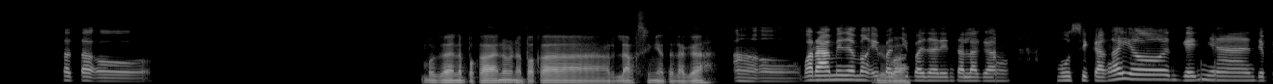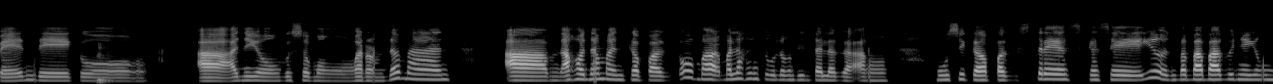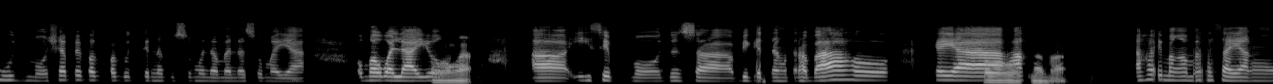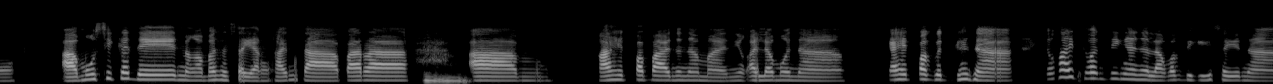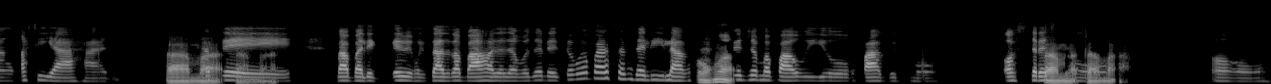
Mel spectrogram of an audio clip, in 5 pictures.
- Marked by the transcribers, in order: other background noise
- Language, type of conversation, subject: Filipino, unstructured, Paano nakaaapekto ang musika sa iyong araw-araw na buhay?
